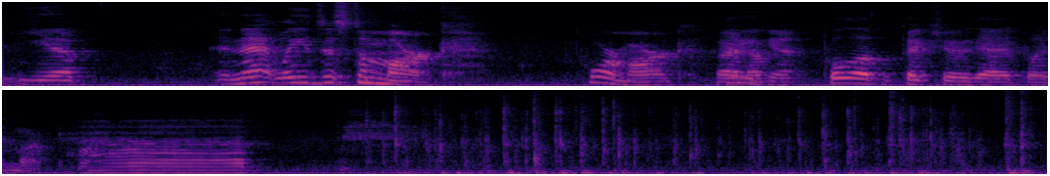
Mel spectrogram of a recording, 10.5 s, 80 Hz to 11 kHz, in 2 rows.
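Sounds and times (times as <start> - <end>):
steady low hum: 0.0 - 10.4
speech: 0.1 - 7.2
fast forceful typing on a computer keyboard: 7.1 - 10.4.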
